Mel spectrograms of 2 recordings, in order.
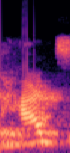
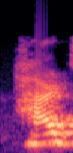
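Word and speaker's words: hertz: এরকম এইচই আর পিজেড এটার উচ্চারণ কি হারজ না হার্টস হচ্ছে একটা সাইন্টিস্টের নাম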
